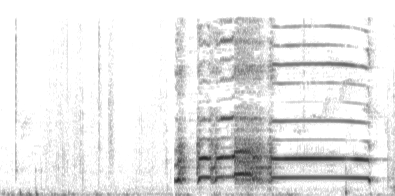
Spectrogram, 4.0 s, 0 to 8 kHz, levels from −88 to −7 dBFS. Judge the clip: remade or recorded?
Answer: recorded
